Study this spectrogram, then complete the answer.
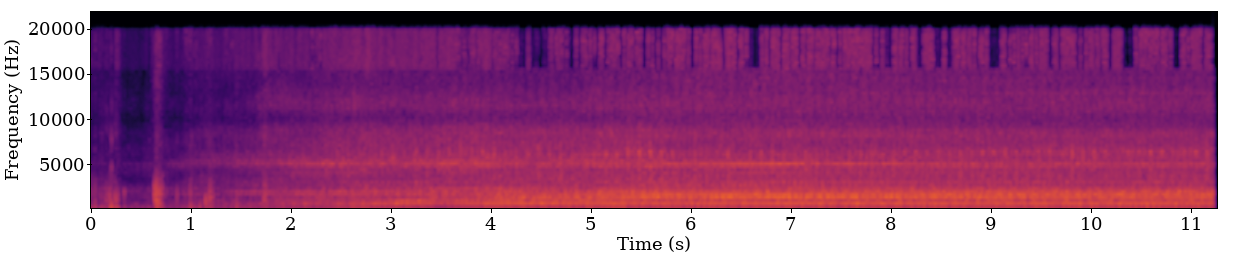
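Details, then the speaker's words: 2008 Renault Logan 1.6 8-valve, 144,000 km (possibly rolled back), cold idle, timing belt and rollers replaced, valves adjusted: steady metallic tick-knock about three per second over hiss and faint whistle, also when revving or driving; cause unknown. "Не какой-то посторонний шум в ней. Будто кто-то стучит внутри двигателя."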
